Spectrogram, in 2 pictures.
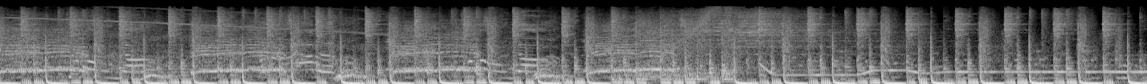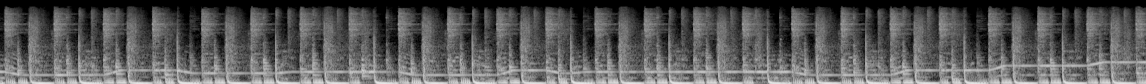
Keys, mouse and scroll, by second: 3.0-16.2 shift+middle drag, 9.3-16.2 right drag, 18.1 shift+click, 18.5-22.9 shift+drag.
